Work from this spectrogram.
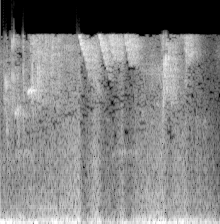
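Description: Birds chirp around hundreds of handmade rooftop nests built from sawdust and plaster on a house in a village in southern Hungary, brief high calls repeating over a steady low outdoor rumble.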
